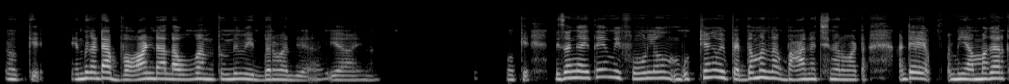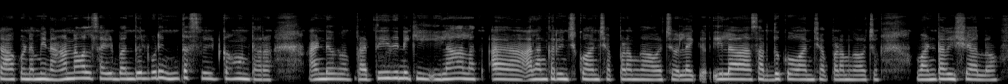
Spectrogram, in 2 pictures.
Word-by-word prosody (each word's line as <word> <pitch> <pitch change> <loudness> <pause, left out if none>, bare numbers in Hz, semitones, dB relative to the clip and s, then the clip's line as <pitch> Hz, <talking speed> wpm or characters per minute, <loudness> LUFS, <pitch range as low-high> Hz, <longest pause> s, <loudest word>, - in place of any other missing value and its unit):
Okay. 230 +1 -9 0.4
ఎందుకంటే 280 +3 +4
ఆ - - 0
bond, 245 +5 +5
ఆ - - +5
లవ్వంతుంది 240 +1 +1
మీ 245 - +2
ఇద్దరి 225 +2 -2
మధ్య. 205 -2 -6 0.3
యాహ్! 205 -1 -6
యాహ్! 210 +1 -16 1.3
ఓకే. 220 - -7 0.3
నిజంగా 295 +5 +4
అయితే 295 +3 -1
మీ 315 - +1
ఫోన్లో 270 +3 -1 0.2
ముఖ్యంగా 285 +7 -1
మీ - - +5
పెద్దమ్మది 285 +7 +3
నాకు 265 -5 -2
బా - - -1
నచ్చిందనమాట. 235 -2 -2 0.4
అంటే 270 +5 +3 0.4
మీ 250 - +6
అమ్మగారు 265 +3 +5
కాకుండా 240 0 +1
మీ 250 - +6
నాన్న 240 +4 +2
వాళ్ళ 285 -1 +1
సైడ్ 260 -1 -1
బంధువులు 265 +1 0
గూడా 300 +1 +1
ఇంత 265 +4 0
స్వీట్‌గా 265 -1 -4
ఉంటారా? 225 -3 -1 0.4
అండ్ 245 +2 +4 0.3
ప్రతీది 285 +5 +1
నీకి 265 -1 -1 0.2
ఇలా 250 +2 +2
అల 255 - +1 0.3
ఆహ్, 230 -2 0
అలంకరించుకో 240 +1 +1
అని 230 0 0
చెప్పడం 230 0 -4
గావచ్చు. 220 +1 -3
లైక్ 220 0 -4 0.2
ఇలా 245 0 +3 0.2
సర్దుకో 240 +1 -2
అని 225 0 -2
చెప్పడం 220 0 -4
గావచ్చు 220 +1 -5 0.4
వంట 230 +2 0
విషయాల్లో. 225 -3 -2
240 Hz, 160 wpm, -24 LUFS, 225-265 Hz, 1.3 s, మీ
